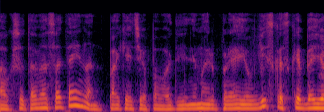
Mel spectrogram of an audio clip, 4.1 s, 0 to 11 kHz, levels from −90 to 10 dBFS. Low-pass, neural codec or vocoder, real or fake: 7.2 kHz; none; real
